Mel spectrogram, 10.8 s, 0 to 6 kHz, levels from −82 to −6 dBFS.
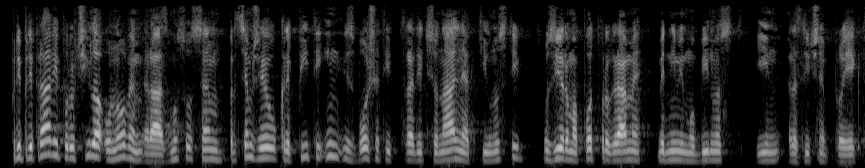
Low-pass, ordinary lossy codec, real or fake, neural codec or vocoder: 5.4 kHz; MP3, 48 kbps; real; none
